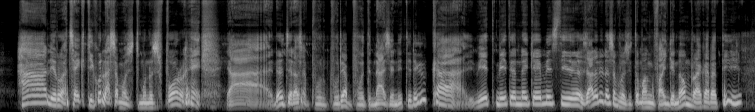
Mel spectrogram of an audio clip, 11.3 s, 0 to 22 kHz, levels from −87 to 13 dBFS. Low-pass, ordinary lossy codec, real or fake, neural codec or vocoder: none; none; fake; vocoder, 48 kHz, 128 mel bands, Vocos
